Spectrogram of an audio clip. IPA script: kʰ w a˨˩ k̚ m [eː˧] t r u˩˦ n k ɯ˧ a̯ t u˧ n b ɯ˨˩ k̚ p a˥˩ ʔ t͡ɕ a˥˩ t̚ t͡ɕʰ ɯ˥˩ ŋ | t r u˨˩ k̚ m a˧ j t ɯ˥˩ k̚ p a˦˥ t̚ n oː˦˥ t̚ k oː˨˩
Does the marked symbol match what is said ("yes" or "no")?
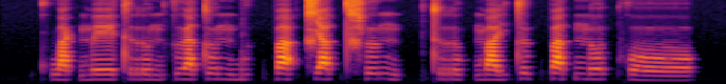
yes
